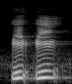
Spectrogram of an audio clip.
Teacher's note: आ आ तो दोनों कंठ से है शुरुआत कंठ से है इ ई दोनों का उच्चारण तालू है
